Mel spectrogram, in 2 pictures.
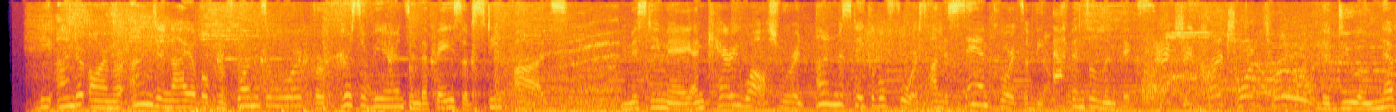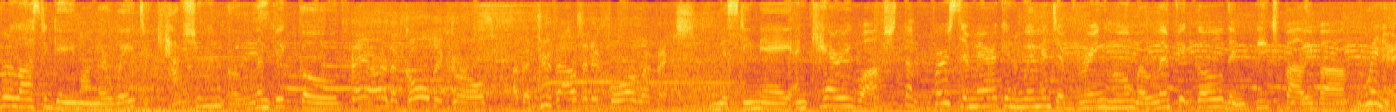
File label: narration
